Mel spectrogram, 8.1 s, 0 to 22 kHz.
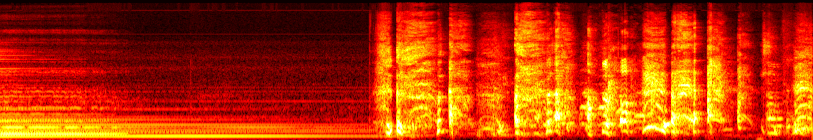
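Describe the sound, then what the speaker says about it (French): A steady tone fades out, then a burst of repeated harsh coughing follows, close and loud, in rapid fits. "ça faisait 1 minute que je voulais tousser"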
